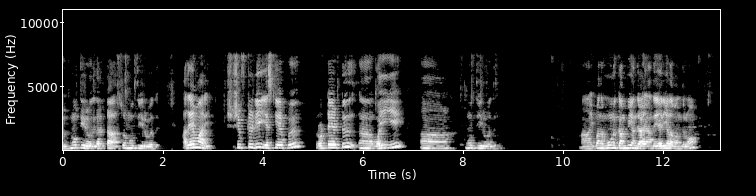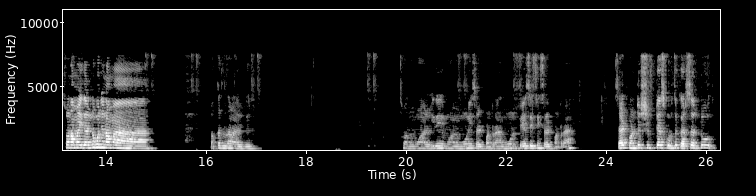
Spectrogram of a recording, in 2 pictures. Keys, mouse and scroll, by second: 3.5 shift+d, 5.3 r, 10.0-16.0 middle drag, 18.5 scroll up 2, 19.8 click, 21.3-22.8 shift+drag, 23.0 scroll up 1, 25.2 scroll down 1, 25.5 shift+s.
